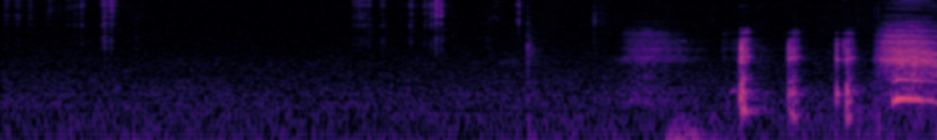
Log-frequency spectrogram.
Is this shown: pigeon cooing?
no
